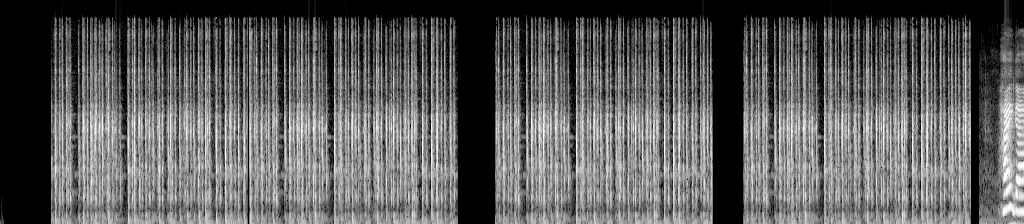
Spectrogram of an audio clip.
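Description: Rapid typing on a computer keyboard, a dense run of key clicks in three long stretches with brief pauses between them.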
